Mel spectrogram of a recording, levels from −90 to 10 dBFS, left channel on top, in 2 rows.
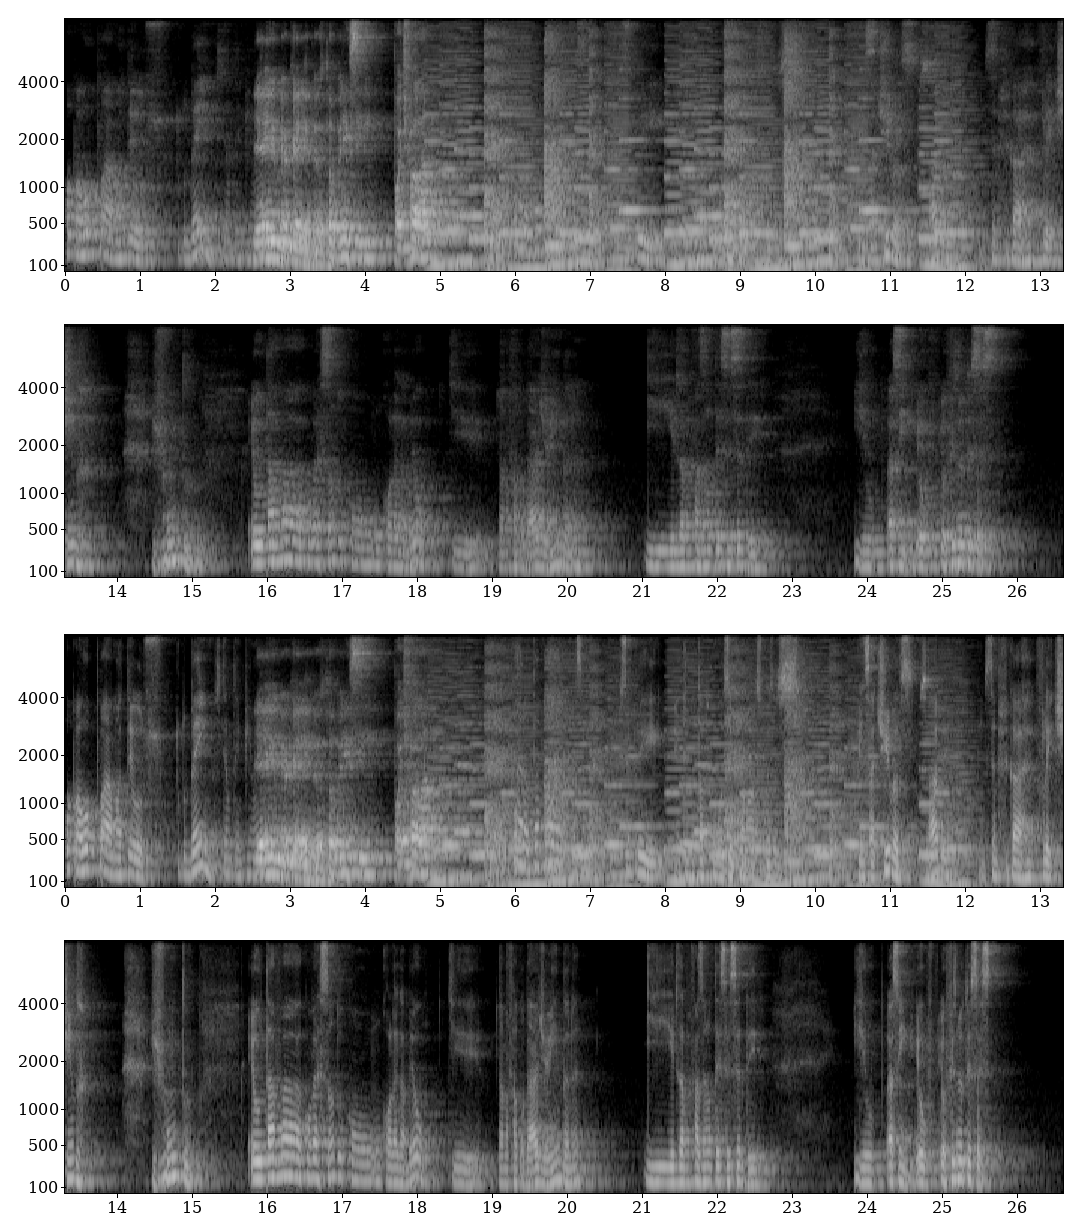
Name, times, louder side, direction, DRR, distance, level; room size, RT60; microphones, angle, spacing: voice 1, 0.0-2.7 5.6-9.8 10.6-11.8 12.2-13.6 14.1-15.3 15.7-18.2 18.4-20.2 21.0-22.6 23.8-25.6, right 5 dB, 50° right, 9 dB, 0.3 m, -27 dB
voice 2, 2.5-4.1 4.4-4.8, equal, 25° left, 1 dB, 0.8 m, -20 dB
sound 1, 4.8-7.6 8.0-10.8 11.4-11.9, left 1 dB, 45° left, 1.2 m, -25 dB
5.9 x 4.5 x 4.5 m, 1.4 s
head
